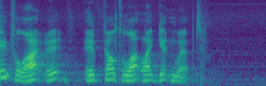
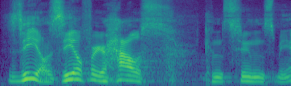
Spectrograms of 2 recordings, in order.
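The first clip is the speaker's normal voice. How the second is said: slow, solemn reading; solemn quote; 3 semitones lower, slower than usual. Shown as a demonstration. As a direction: let the verse sink in. Quoting scripture slowly.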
